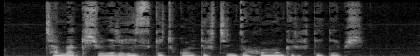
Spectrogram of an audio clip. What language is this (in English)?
Mongolian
